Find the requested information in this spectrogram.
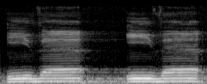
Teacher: dza panjang dua harakat ya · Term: mad dua harakat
